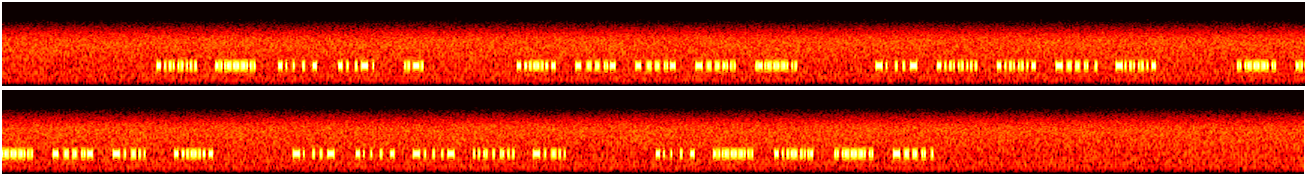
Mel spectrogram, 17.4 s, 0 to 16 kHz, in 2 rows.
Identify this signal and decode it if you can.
Hellschreiber (Feld-Hell, 122.5 baud), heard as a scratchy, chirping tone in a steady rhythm, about 900 Hz. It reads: C2V41 0AAR5 WCOFD 82AK0 WVHXK V2Q8P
